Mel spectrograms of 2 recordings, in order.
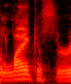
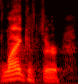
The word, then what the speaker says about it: Lancaster: Just like the proper pronunciation for Lancaster is Lancaster, not Lancaster, okay?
